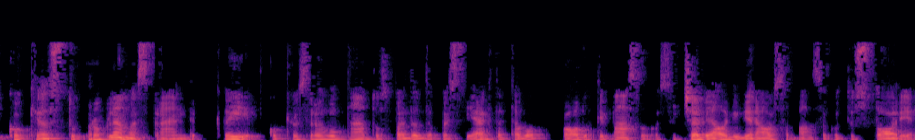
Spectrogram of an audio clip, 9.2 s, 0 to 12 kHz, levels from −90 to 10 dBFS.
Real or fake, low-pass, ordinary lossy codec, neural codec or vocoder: fake; 9.9 kHz; MP3, 32 kbps; vocoder, 22.05 kHz, 80 mel bands, Vocos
